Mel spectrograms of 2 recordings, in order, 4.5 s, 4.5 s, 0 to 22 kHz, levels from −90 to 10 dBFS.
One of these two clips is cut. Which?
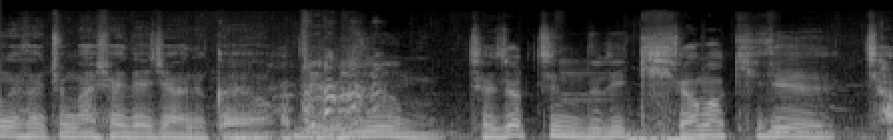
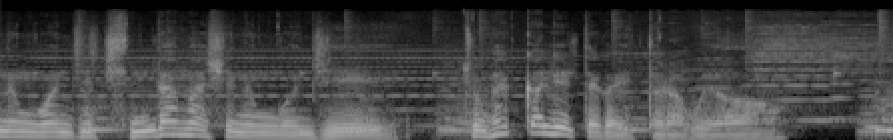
first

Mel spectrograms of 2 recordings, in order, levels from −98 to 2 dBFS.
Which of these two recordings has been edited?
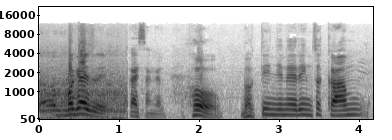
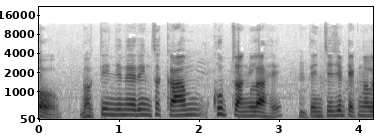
first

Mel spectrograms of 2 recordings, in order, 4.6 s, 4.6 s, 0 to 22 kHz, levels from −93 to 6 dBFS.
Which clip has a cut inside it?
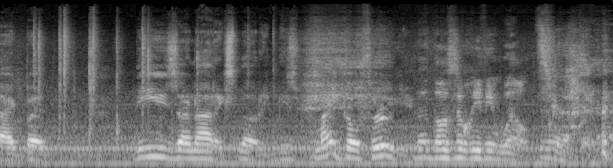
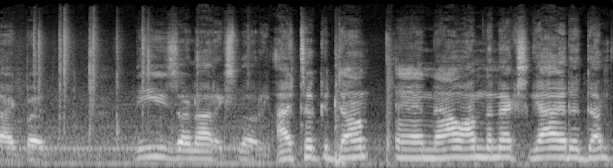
second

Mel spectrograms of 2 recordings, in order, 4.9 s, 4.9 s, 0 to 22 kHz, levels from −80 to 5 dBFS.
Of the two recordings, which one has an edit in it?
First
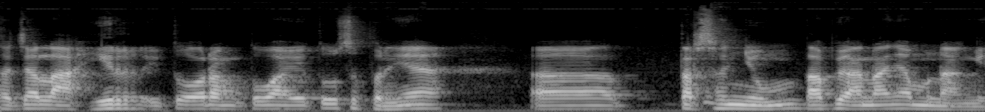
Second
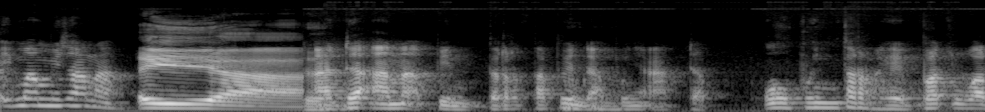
second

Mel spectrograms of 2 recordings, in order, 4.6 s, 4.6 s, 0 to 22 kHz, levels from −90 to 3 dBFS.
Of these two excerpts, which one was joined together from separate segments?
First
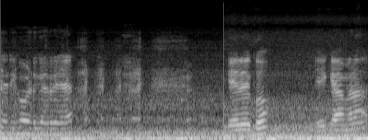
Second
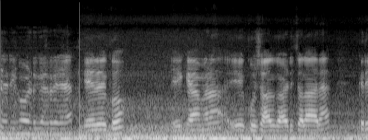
second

